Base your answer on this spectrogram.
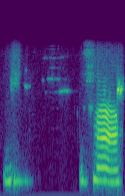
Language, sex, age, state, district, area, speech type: Sindhi, female, 45-60, Uttar Pradesh, Lucknow, rural, conversation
